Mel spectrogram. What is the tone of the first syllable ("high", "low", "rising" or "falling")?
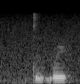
high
